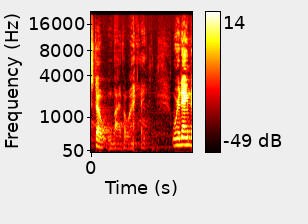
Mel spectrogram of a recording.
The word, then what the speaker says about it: Stoughton: in Stoughton Massachusetts and it's pronounced Stoughton by the landing we're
